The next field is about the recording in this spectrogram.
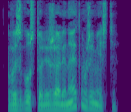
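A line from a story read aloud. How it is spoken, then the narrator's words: Quiet question. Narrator (Russian): тихо спросил Харри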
